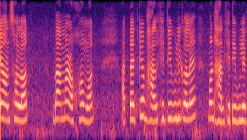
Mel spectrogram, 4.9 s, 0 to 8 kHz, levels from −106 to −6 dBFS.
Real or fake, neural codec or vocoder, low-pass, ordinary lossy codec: real; none; none; none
